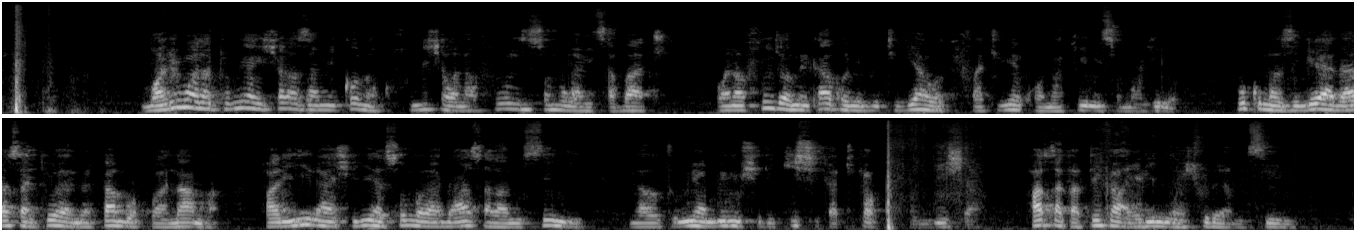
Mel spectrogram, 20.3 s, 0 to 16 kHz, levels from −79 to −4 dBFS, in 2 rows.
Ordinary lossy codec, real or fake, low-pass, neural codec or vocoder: MP3, 64 kbps; fake; 14.4 kHz; codec, 44.1 kHz, 3.4 kbps, Pupu-Codec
